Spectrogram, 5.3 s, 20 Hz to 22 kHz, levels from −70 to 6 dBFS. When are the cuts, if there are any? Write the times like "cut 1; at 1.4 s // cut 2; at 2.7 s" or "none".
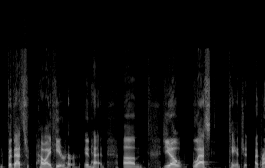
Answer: cut 1; at 1.8 s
